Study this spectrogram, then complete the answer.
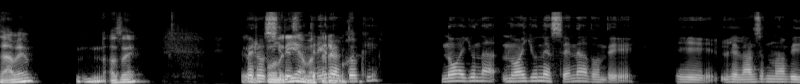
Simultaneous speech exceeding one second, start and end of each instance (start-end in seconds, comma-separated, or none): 2.4-3.7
